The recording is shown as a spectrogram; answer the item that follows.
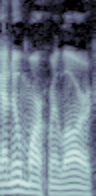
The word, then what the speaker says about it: Millar: I'm even saying his name wrong. I'm sorry. – Millar. – Yeah. That's how you say it? – Millar, yeah.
